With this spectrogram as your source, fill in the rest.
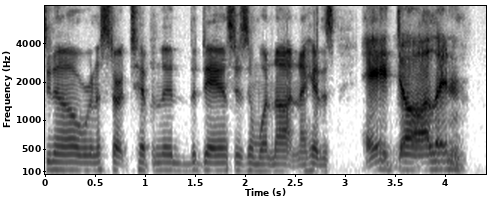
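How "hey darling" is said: jarring, loud, grating, creaky rasping delivery. Retelling a woman calling out to him at a strip club, in a jarring voice. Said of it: "And a very jarring voice".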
